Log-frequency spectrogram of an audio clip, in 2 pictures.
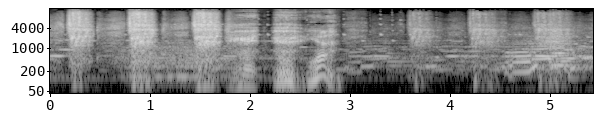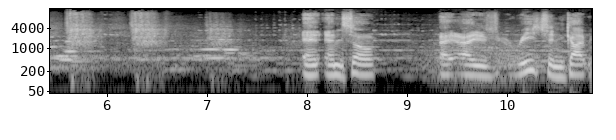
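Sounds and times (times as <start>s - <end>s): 
animal biting a person's leg huffing and breathing heavily: 0.0s - 3.0s, 3.6s - 6.8s
speech: 2.6s - 3.0s, 8.0s - 10.8s.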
